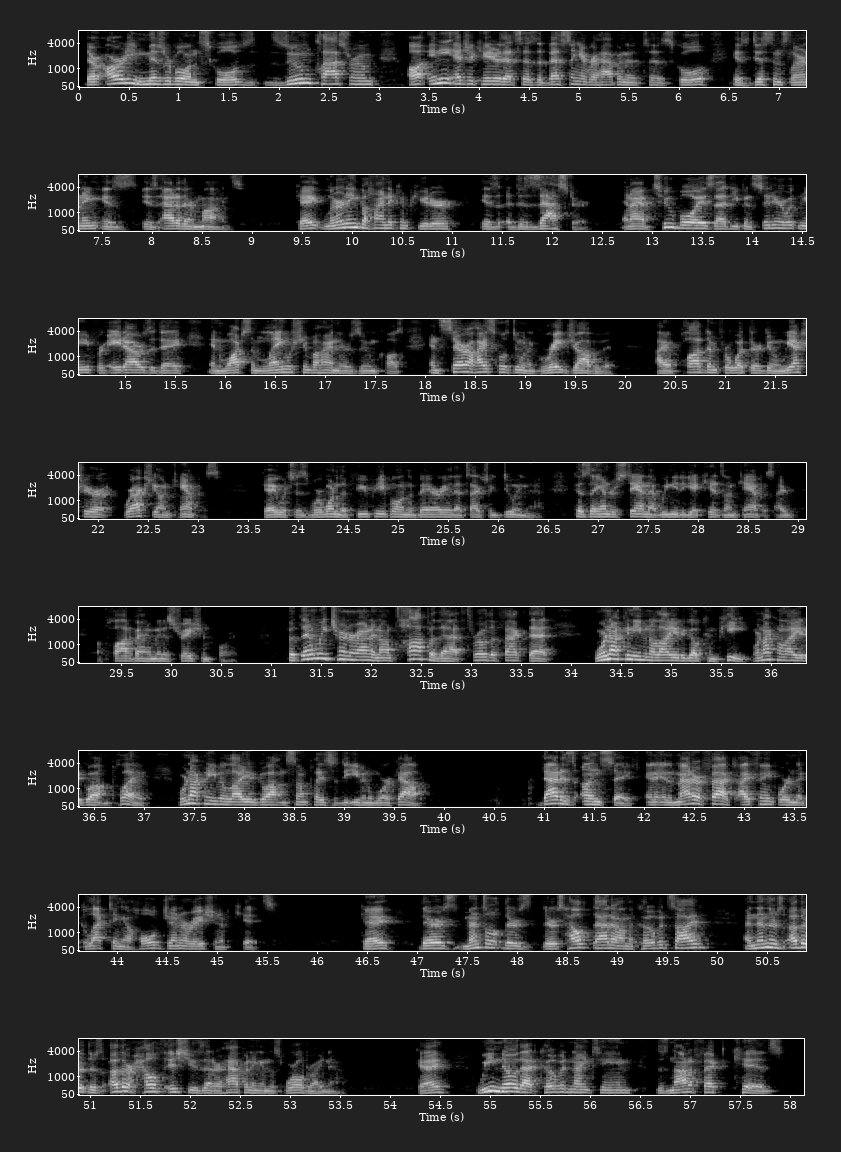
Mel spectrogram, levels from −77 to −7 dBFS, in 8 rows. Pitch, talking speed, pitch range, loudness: 140 Hz, 230 wpm, 125-160 Hz, -27 LUFS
